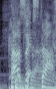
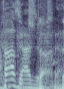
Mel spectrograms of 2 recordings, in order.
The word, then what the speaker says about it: Kazakhstan: How do you say it? – Kazakhstan. – Kazakhstan. Thank you.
